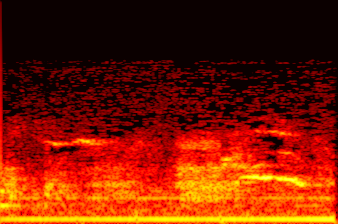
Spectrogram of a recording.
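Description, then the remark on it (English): A thin, high whistle tone is followed by a drawn-out cat meow that slides downward, over a steady low background hum with no talking. “And this voice comes in and says, nap cat, and there's a whistle and a meow.”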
